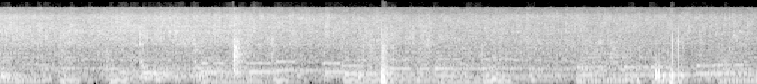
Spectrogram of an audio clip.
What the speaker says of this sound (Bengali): দুটো মিডিয়াম সাইজ পেঁয়াজ একদম ঝিরিঝিরি করে কুচিয়ে রেখেছিলাম, সেটাকে আমরা এই তেলে দিয়ে দিলাম।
